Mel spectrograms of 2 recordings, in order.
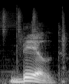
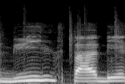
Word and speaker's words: build: Remarque aussi pour la prononciation, le UI a le son de E court. Donc, tu dis build. Pas build, c'est B.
